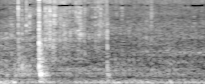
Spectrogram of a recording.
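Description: Car door latch released by pulling the outside handle: one sharp click a little under half a second in, then a few fainter clicks as the door swings open.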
